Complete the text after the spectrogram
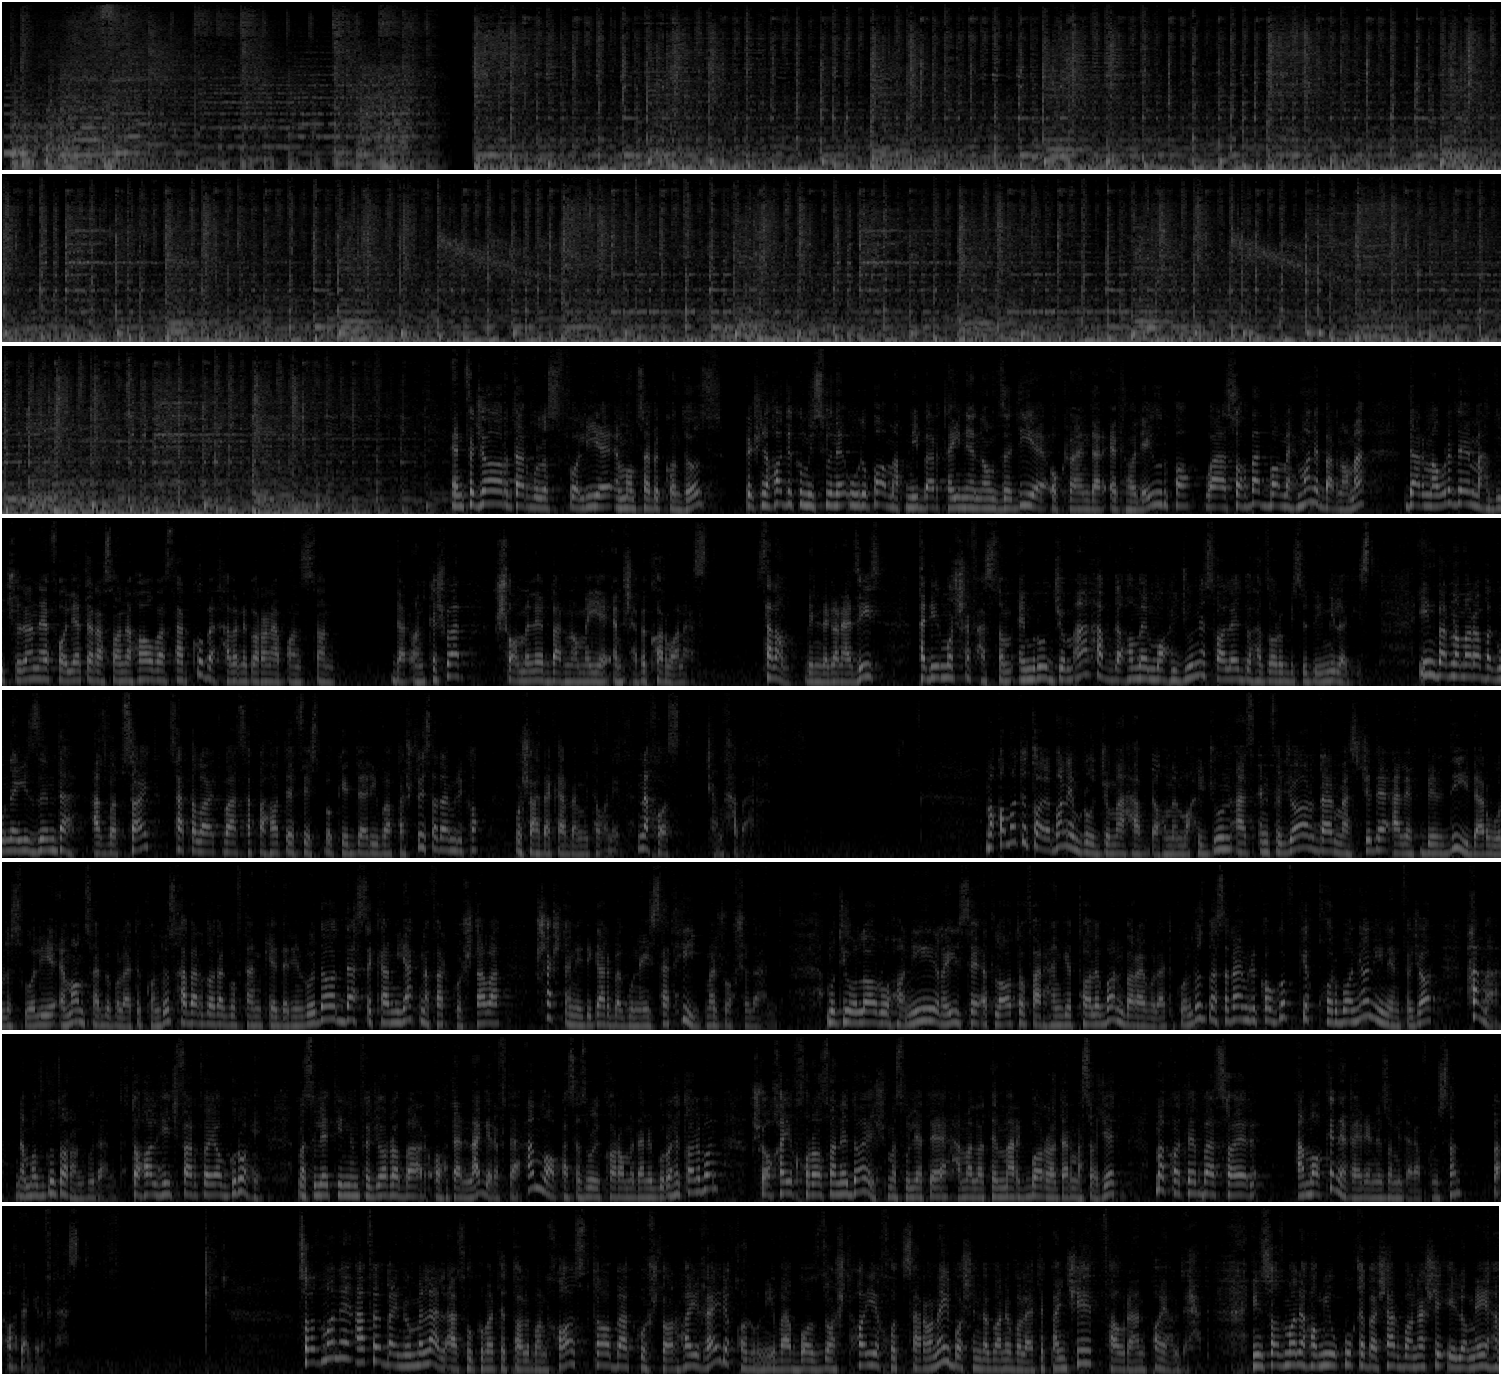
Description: برنامۀ خبری شامگاهی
